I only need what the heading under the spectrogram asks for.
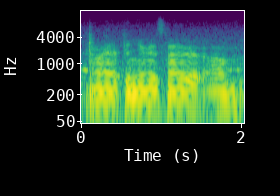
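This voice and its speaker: In this clip a vlogger addresses viewers with a casual monologue of opinions, his low voice staying monotone throughout. He uses blunt street slang and drifts around the point, pausing haltingly, repeating himself and backtracking often. Background ambience is clearly audible behind him.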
